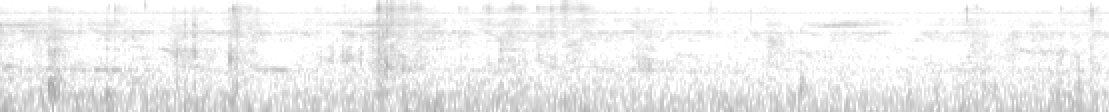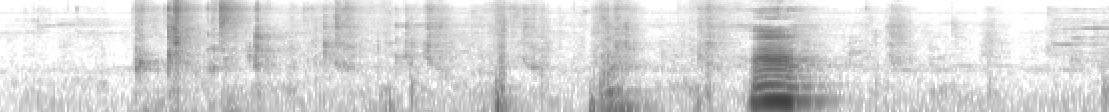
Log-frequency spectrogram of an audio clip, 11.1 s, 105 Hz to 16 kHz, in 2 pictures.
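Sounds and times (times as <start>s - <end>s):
dog crunching a biscuit: 5.5s - 10.7s.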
